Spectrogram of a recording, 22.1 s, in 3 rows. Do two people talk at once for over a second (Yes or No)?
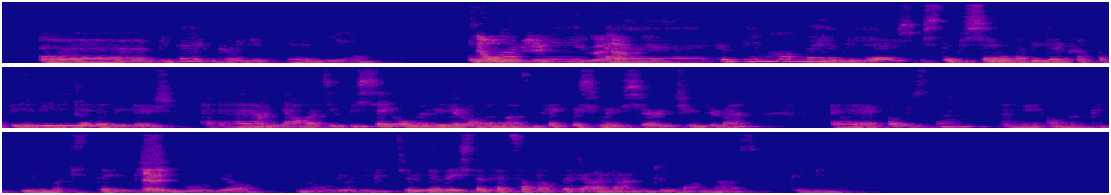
Yes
